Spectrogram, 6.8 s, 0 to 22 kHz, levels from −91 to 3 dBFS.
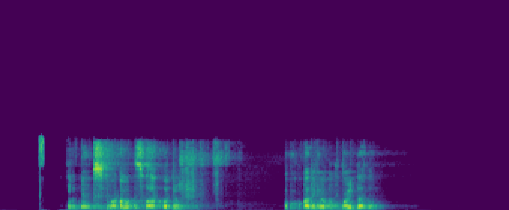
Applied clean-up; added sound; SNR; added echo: neural mask model DeepFilterNet 3.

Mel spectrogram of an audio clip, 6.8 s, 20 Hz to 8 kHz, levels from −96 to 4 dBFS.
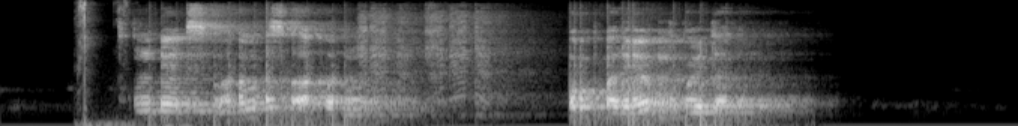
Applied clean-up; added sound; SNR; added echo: none; Scissors; 13 dB; reverberation time 1.0 s.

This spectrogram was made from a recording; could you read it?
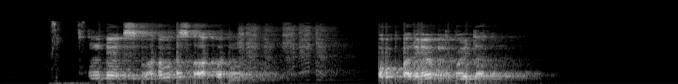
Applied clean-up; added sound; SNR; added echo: neural separator model SepFormer DNS4.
